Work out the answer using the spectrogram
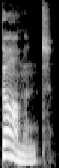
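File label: "garment", British English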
